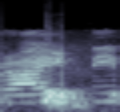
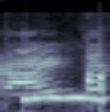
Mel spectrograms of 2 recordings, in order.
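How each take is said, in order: First: The word 'the' is said as 'thee'. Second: The word 'the' is said as 'thuh'. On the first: "রাইট দি বলবো না দা বলবো?" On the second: "yes"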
